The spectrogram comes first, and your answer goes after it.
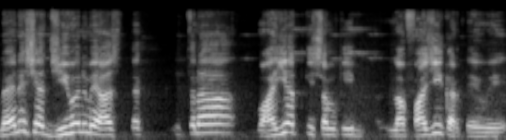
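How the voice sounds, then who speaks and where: With lively intonation, a man talks in a high pitch. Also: dry, close sound with no echo. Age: 60s. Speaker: writer and social activist. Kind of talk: interview. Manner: halting, with fillers.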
